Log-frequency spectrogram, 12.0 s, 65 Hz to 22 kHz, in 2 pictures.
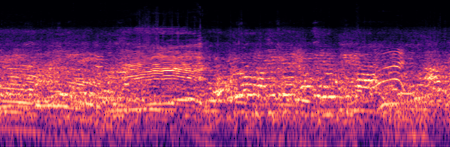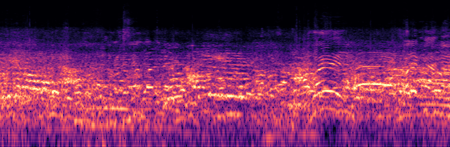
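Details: Sahiwal bull calves at a busy cattle market on 15 June 2024, bought by a farmer from Sylhet: drawn-out, low, harmonic moos overlap through the clip amid a steady babble of crowd voices and haggling.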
